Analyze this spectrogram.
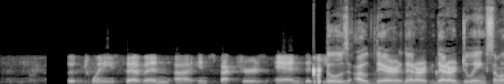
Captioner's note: voice muffled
